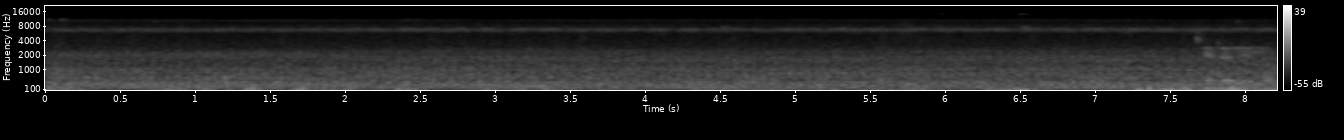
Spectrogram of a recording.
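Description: Steady background room noise with a faint high hiss and soft, irregular low rumbles, and a brief faint sound near the end.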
